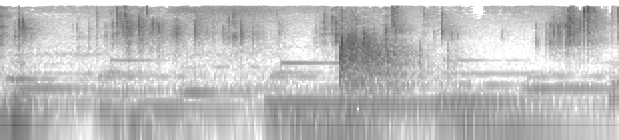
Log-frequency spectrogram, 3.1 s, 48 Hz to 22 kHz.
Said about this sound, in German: Also ich würfe jetzt mal 3d20 für die Gerüchte. Um zu schauen, wie gut diese funktioniert haben. Je höher ich würfel, desto besser.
